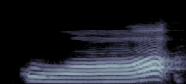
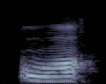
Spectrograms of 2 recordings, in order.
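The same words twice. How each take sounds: First: A full dipping tone that rises again. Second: A half tone that stays low. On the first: The speaker calls it wrong. "nggak perlu baca full kayak gini ya" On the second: The speaker calls it right. "boleh langsung berhenti di tengah-tengah kayak gini"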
